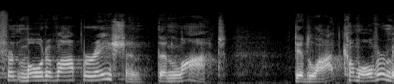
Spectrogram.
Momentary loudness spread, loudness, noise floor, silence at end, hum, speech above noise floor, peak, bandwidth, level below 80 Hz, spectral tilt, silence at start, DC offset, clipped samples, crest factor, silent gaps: 8 LU; -18 LUFS; -49 dBFS; 0 s; none; 32 dB; -4 dBFS; 13 kHz; -56 dBFS; -4.5 dB/octave; 0 s; under 0.1%; under 0.1%; 14 dB; none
